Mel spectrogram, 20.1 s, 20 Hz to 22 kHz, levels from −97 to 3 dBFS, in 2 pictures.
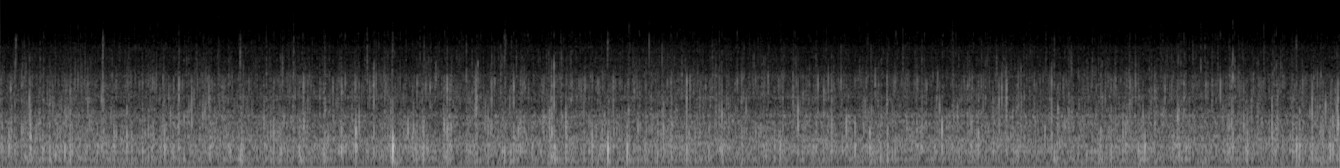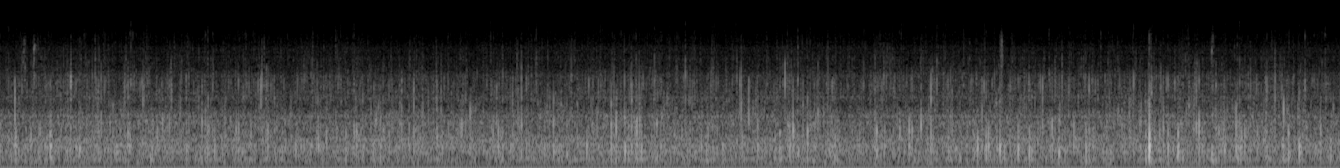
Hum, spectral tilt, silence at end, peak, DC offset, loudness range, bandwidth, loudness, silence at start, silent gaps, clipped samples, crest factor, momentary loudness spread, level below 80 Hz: none; -6 dB/octave; 0 s; -6 dBFS; 0.2%; 3 LU; 13 kHz; -40 LUFS; 0 s; none; under 0.1%; 34 dB; 4 LU; -64 dBFS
